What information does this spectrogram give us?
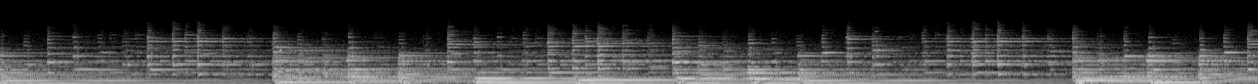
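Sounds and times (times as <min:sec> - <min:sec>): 
cassette plucked notes: 0:00.0 - 0:12.5.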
